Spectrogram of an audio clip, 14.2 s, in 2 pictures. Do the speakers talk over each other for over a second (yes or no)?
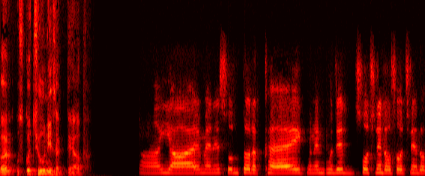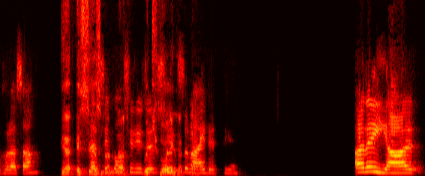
yes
